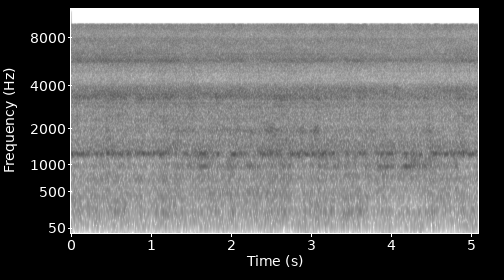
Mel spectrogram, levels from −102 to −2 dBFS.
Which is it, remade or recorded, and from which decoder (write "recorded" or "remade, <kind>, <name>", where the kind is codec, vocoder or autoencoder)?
remade, autoencoder, DAC-VAE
